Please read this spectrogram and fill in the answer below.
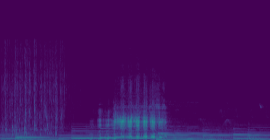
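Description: A goat bleating once, a quavering bleat about a second long that starts about a second and a half in, over steady background music.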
